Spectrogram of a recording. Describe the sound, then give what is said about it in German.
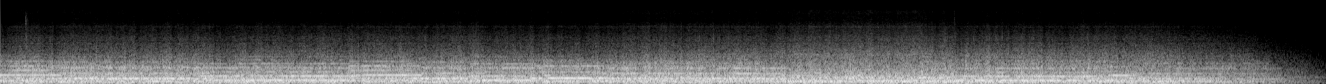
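A car drives over a grooved musical road, its tires droning a sequence of sustained tones that step between pitches over loud road rumble, ending as the sound fades out. “Hört ihr das? Das ist in der Straße. Das sind einfach kleine Risse in der Straße, die absichtlich so den Ton machen.”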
